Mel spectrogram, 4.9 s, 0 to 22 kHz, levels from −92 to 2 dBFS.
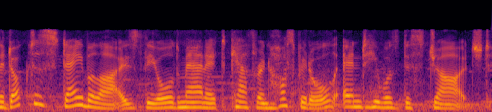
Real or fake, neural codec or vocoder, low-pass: real; none; 7.2 kHz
